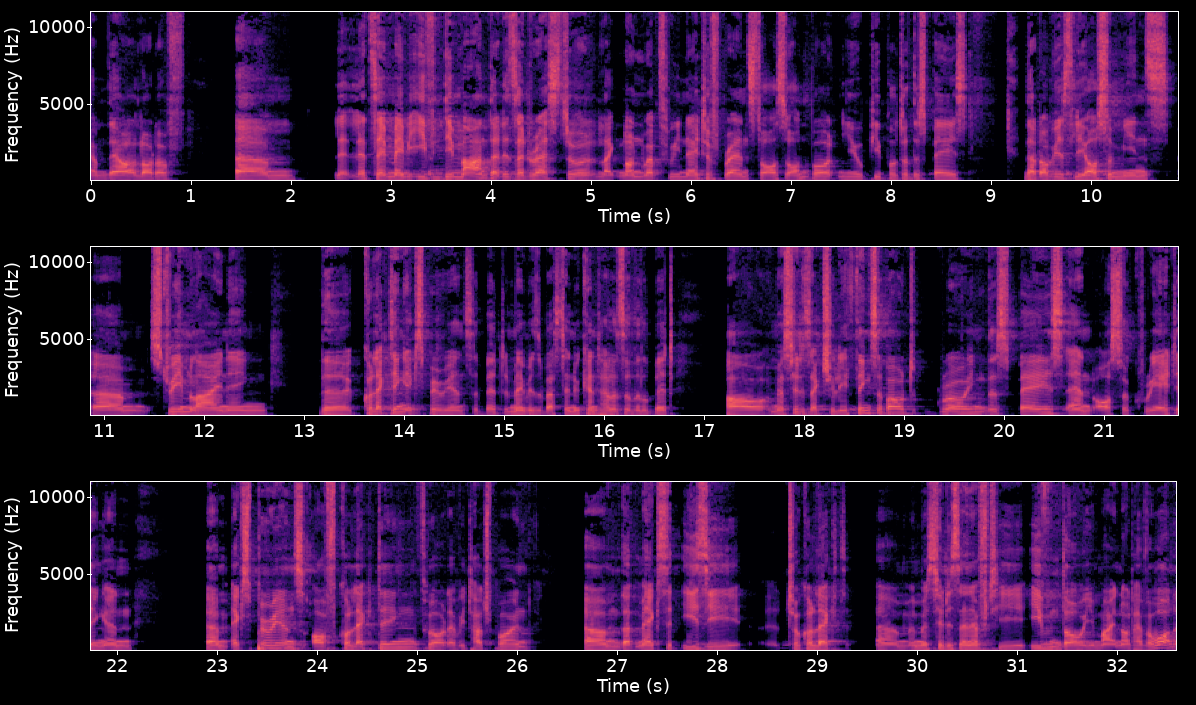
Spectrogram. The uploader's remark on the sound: The "Decoding Digital Collectability" panel at Gateway Miami.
